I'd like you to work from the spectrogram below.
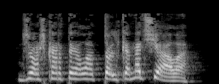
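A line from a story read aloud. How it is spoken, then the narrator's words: Unexpectedly high shrill squeal. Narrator (Russian): Неожиданно высоким голосом взвизгнул толстяк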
